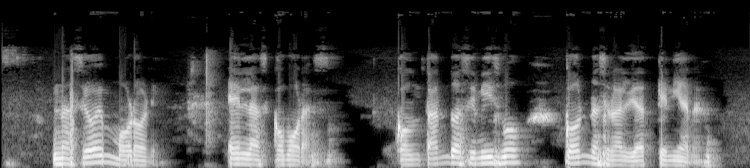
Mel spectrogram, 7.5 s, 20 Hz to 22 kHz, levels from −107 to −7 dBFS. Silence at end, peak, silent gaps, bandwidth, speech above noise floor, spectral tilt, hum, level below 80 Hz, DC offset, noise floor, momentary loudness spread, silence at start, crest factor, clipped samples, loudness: 0.3 s; 0 dBFS; none; 6.6 kHz; 37 dB; -9 dB/octave; none; -44 dBFS; under 0.1%; -52 dBFS; 11 LU; 0.05 s; 16 dB; under 0.1%; -16 LUFS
